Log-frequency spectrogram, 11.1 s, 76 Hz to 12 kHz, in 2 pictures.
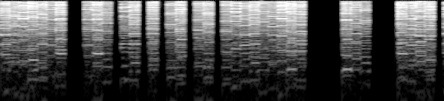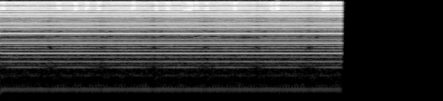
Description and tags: the second glitch made with fl studio 11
